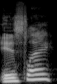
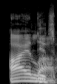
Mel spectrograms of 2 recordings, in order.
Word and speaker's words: Islay: Islay? Yeah, well, Isla. Isla. It looks like Islay, but it's pronounced Isla.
